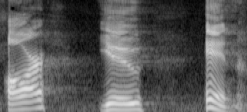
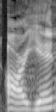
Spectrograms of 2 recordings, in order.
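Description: First: The phrase is said slowly, word by word. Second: The phrase is said quickly, run together.

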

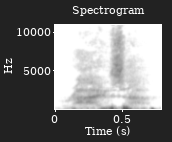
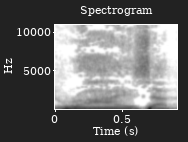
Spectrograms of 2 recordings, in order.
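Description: First: It is said in a whisper. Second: It is said loudest of all.

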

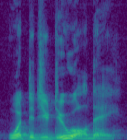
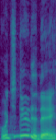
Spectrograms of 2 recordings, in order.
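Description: First: It sounds accusing and critical. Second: It sounds curious and friendly.

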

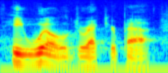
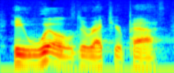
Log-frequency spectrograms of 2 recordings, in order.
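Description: Both takes have the same delivery.

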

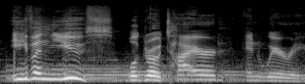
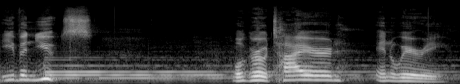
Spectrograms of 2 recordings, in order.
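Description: First: It is said in the speaker's normal accent. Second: It is said in a put-on, imitated accent.

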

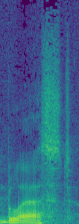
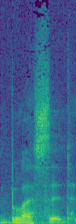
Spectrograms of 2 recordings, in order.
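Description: First: The word is said in a plain everyday way. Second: The word is said in a churchy, formal way. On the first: "we can't even say blessed" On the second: "we have to say blessed ... they have a churchiness to them"

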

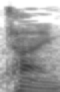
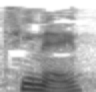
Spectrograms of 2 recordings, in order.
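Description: First: It sounds like the English word time. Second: It sounds unlike the English word time. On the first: The speaker calls it wrong. "if you look it on paper, it looks like time" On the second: The speaker calls it right. "But it's pronounced time"

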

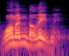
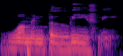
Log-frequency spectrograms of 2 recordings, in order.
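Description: First: It is said in a stern, forceful way. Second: It is said in a soft, gentle way.

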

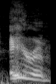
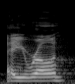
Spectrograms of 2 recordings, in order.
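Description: First: The name is said the standard way. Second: The name is said the South Georgia way.

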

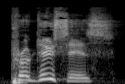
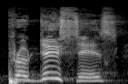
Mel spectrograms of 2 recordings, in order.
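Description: Both takes have the same delivery.

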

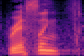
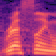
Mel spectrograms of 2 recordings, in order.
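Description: First: It is said imitating the Northern pronunciation. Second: It is said in the speaker's own Southern way.

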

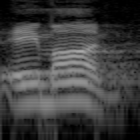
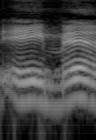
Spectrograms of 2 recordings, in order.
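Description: First: The second syllable sounds like 'mon'. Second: The second syllable sounds like 'men'. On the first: The speaker calls it wrong. "I said amon" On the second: The speaker calls it right. "instead of saying amen"

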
